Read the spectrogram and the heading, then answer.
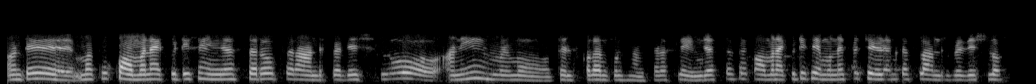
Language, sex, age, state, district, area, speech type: Telugu, female, 30-45, Andhra Pradesh, Kakinada, rural, conversation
